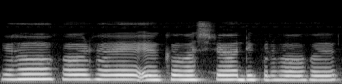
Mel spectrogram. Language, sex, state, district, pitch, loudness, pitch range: Hindi, female, Haryana, Charkhi Dadri, 215 Hz, -10 LUFS, 205-225 Hz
